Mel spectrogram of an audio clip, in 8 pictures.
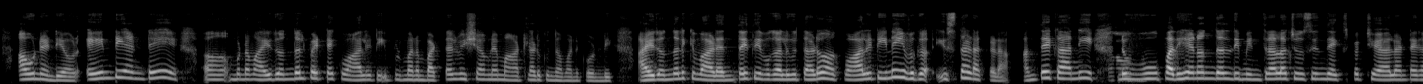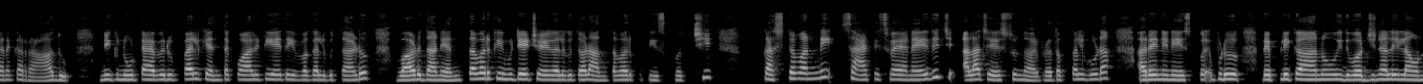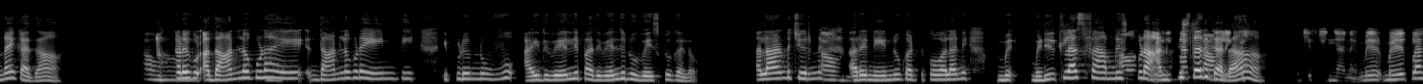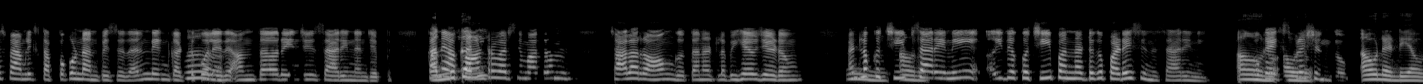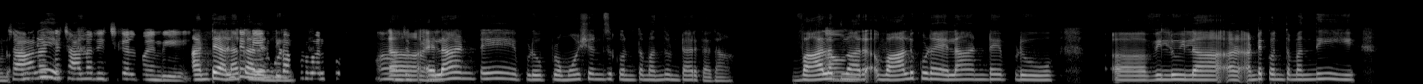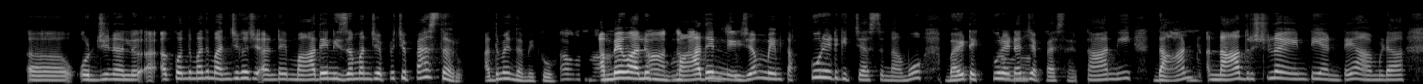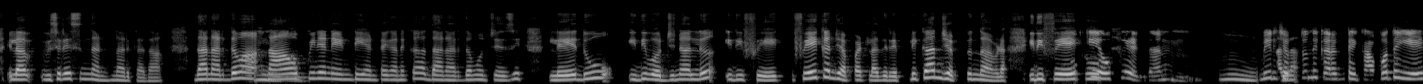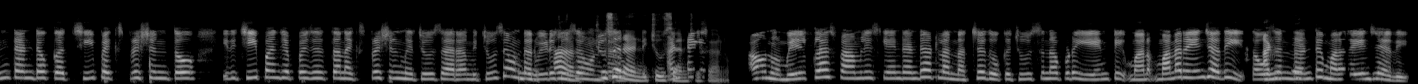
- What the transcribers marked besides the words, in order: in English: "క్వాలిటీ"; in English: "క్వాలిటీ‌నే"; in English: "మింత్రా‌లో"; in English: "ఎక్స్‌పేక్ట్"; in English: "క్వాలిటీ"; in English: "ఇమిటేట్"; in English: "కస్టమర్‌ని సాటిస్ఫై"; in English: "రెప్లికాను"; in English: "ఒరిజినల్"; in English: "మి మిడిల్ క్లాస్ ఫ్యామిలీస్‌కు"; in English: "మిడిల్ క్లాస్ ఫ్యామిలీ‌కి"; in English: "మిడ్ మిడిల్ క్లాస్ ఫ్యామిలీ‌కి"; in English: "రేంజ్ సారీని"; in English: "కాంట్రోవర్సీ"; in English: "రాంగ్"; in English: "బిహేవ్"; in English: "చీప్ సారీని"; in English: "చీప్"; in English: "సారీని"; in English: "ఎక్స్‌ప్రేషన్‌తో"; in English: "రీచ్‌కి"; in English: "ప్రమోషన్స్"; in English: "ఒరిజినల్"; in English: "రేట్‌కి"; in English: "రేట్"; other background noise; in English: "ఒపీనియన్"; in English: "ఒరిజినల్"; in English: "ఫేక్. ఫేక్"; in English: "రెప్లికా"; in English: "డన్"; in English: "చీప్ ఎక్స్‌ప్రేషన్‌తో"; tapping; in English: "చీప్"; in English: "ఎక్స్ప్రెషన్"; in English: "మిడిల్ క్లాస్ ఫ్యామిలీస్‌కి"; in English: "రేంజ్"; in English: "థౌసండ్"
- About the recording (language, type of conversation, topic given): Telugu, podcast, నిజంగా కలుసుకున్న తర్వాత ఆన్‌లైన్ బంధాలు ఎలా మారతాయి?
